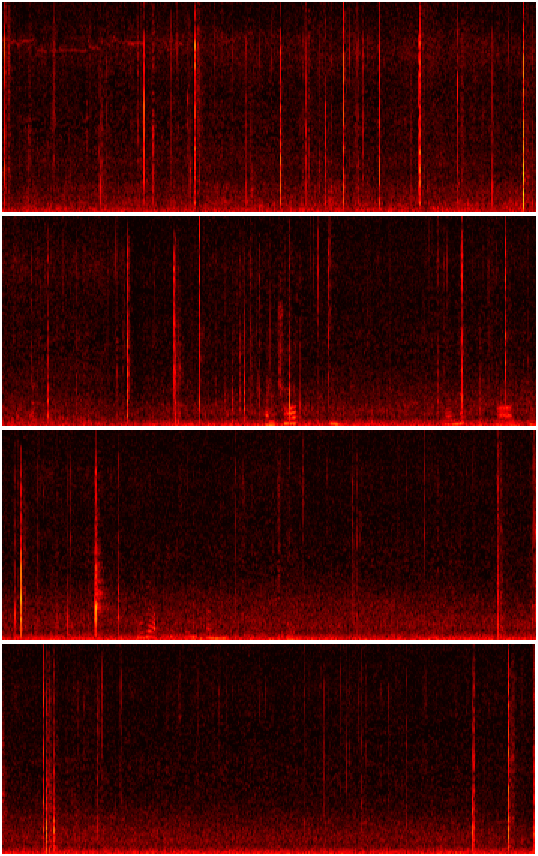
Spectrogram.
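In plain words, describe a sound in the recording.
Wood fire crackles and pops sharply.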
